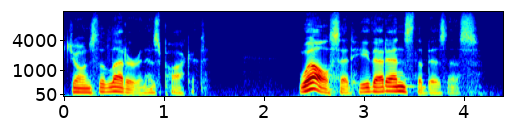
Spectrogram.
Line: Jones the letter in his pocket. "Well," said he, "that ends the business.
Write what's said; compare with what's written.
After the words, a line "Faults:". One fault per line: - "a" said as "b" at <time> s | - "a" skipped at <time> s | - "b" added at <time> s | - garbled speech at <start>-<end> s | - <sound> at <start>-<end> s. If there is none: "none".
Jones the letter in his pocket. "Well," said he, "that ends the business.
Faults:
none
